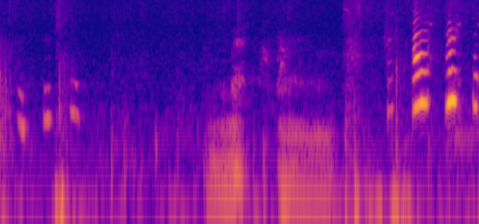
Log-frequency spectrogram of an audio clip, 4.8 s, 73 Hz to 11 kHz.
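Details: Young Kangal puppies aged 33 days on a farm: scattered soft squeaks, a low buzzy growling rumble lasting about a second and a half, then two loud, sharp, high yelping whines close together at the end.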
